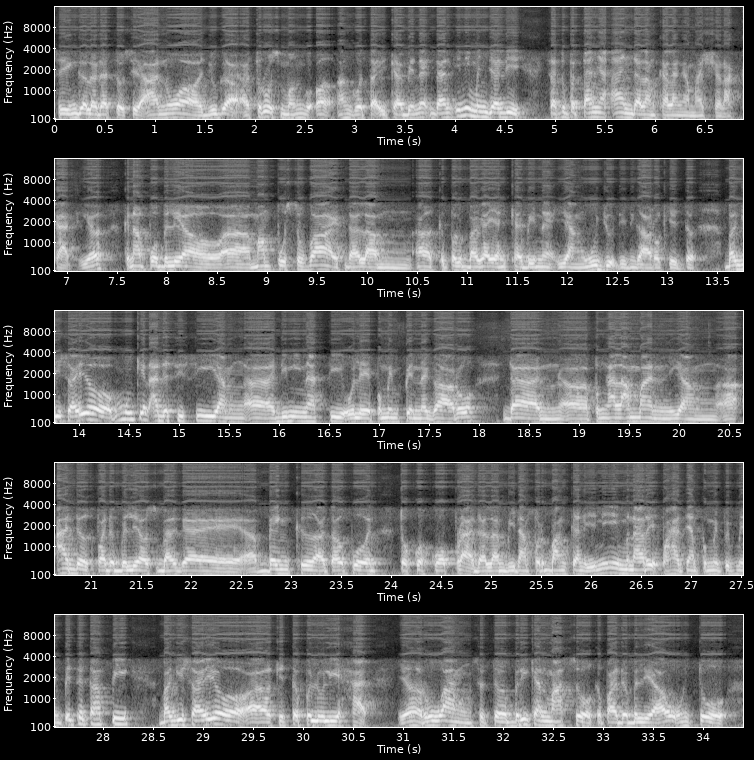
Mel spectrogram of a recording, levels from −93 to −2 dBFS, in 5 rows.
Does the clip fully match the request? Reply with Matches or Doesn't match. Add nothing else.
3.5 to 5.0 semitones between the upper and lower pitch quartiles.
Matches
